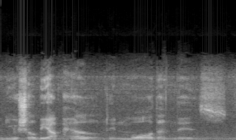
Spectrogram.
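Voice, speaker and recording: A soft-spoken man in a put-on character voice at medium pitch, fairly slow, under loud background noise. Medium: read story. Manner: calm, solemn, distant-sounding.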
